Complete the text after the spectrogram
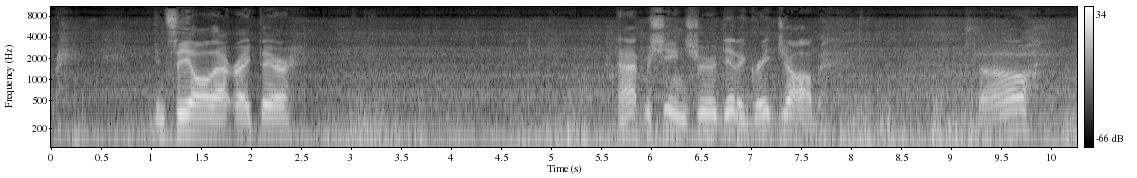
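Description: An excavator's diesel engine rumbles steadily close by, outdoors.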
